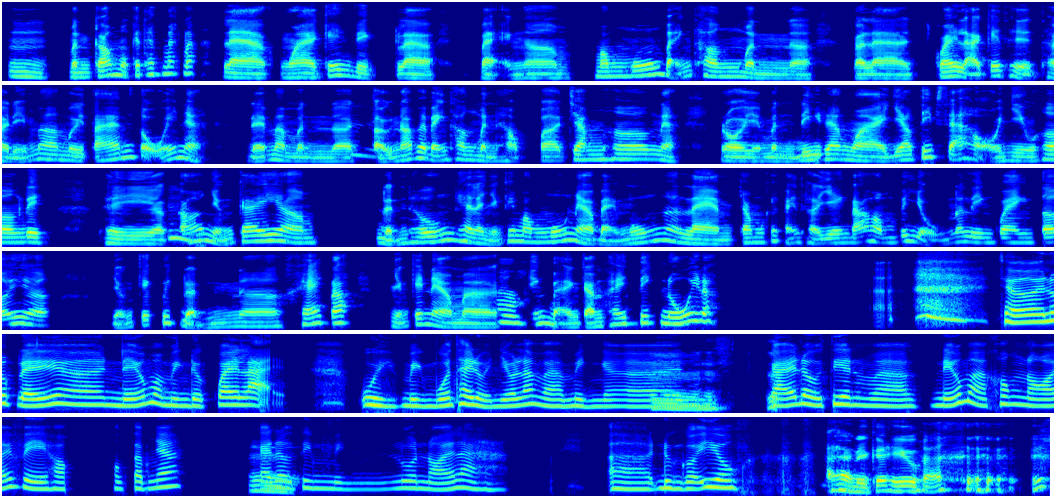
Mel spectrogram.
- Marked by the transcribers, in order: tapping; unintelligible speech; unintelligible speech; other background noise; chuckle; chuckle; laughing while speaking: "À"; chuckle
- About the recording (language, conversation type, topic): Vietnamese, podcast, Bạn muốn nói điều gì với chính mình ở tuổi trẻ?
- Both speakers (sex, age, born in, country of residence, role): female, 20-24, Vietnam, Vietnam, guest; male, 20-24, Vietnam, Vietnam, host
